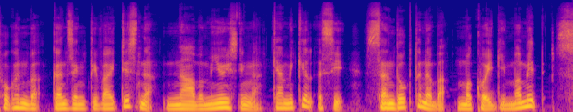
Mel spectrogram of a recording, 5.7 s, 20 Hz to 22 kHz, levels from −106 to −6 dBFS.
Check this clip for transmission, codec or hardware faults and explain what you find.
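One fault: AAC frame loss with muting. From 2.33 to 2.41 s the speech fades to a brief, soft-edged dip, consistent with one lost AAC frame whose spectrum the decoder zeroed, with overlapping windows smoothing the edges.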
